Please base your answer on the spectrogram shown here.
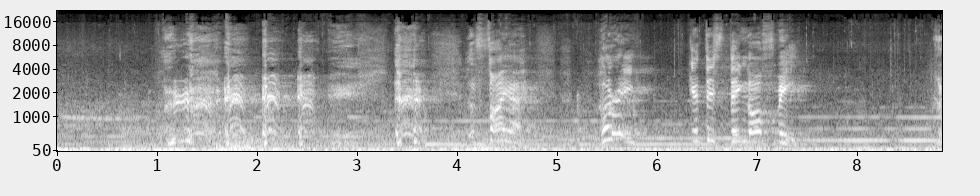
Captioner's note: coughing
